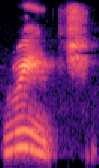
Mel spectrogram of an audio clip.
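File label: "reach", Nigerian Pidgin, female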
